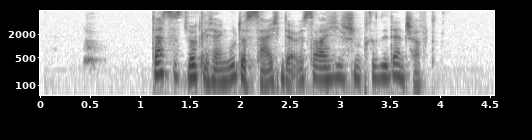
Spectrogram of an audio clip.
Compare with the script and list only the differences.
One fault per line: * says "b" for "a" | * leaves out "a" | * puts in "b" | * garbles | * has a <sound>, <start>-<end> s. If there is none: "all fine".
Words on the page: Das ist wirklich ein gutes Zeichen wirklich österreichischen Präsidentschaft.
* has a bark, 0.4-0.7 s
* says "der" for "wirklich"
